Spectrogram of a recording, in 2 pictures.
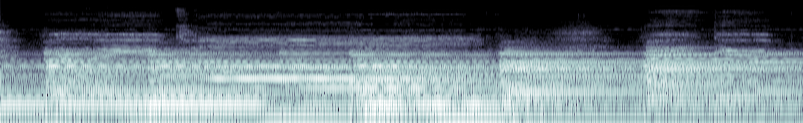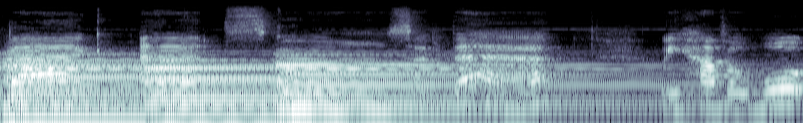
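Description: Piano playing a chord accompaniment, the chords changing every second or two, then thinning out and fading in the last couple of seconds.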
